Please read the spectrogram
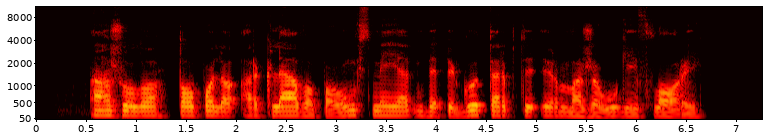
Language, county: Lithuanian, Vilnius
